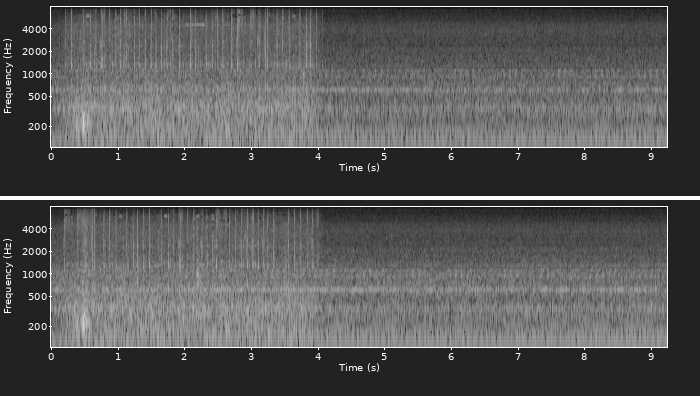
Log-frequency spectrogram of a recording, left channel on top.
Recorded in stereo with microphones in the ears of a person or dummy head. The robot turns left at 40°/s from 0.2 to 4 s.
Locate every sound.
0.4 s a whoosh: 50° right (ahead or behind), 2.5 m; by 0.7 s 60° right (ahead or behind), 2.5 m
